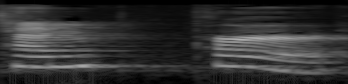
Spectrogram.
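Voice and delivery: Temper with a long, strong "er"; drawn-out American "-per" in Temper; heavy American R. Shown as a demonstration. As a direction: curl hard into the R of Temper. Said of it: "âm er rất là nặng".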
